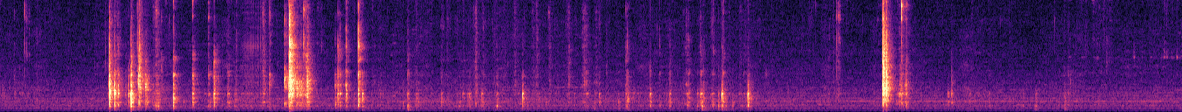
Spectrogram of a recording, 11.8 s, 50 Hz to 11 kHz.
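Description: Metal parts of a vintage Stanley No. 3 bench plane and screwdrivers clinking and clacking on a wooden workbench while the plane is taken apart. There are sharp clacks about a second in and near three seconds, light ticks and scrapes after that, and one loud clack near nine seconds.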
